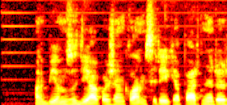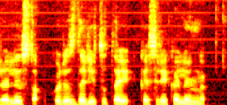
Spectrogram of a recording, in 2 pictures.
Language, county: Lithuanian, Šiauliai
